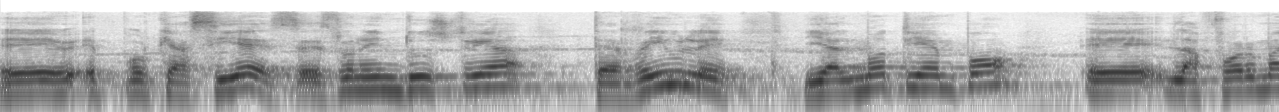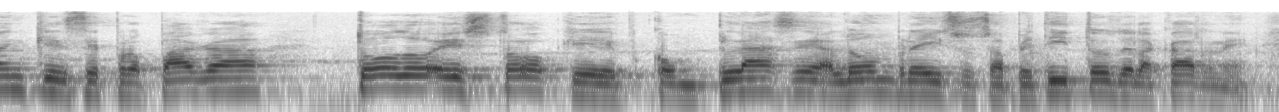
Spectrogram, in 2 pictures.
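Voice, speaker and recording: Against noticeable background noise and audible room echo, a man with a fairly high voice speaks very slowly, using ordinary pitch variation. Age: 60s. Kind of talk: religious talk. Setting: church, before the altar. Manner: frequent hesitations and fillers.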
